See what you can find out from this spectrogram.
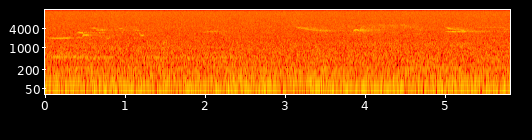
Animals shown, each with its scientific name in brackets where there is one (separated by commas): Red-winged Blackbird (Agelaius phoeniceus), Blue-headed Vireo (Vireo solitarius), Hermit Thrush (Catharus guttatus)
